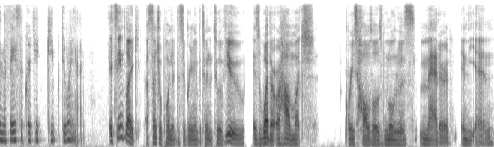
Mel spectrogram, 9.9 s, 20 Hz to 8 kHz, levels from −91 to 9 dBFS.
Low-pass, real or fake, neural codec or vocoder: 7.2 kHz; fake; codec, 44.1 kHz, 7.8 kbps, Pupu-Codec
